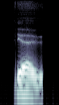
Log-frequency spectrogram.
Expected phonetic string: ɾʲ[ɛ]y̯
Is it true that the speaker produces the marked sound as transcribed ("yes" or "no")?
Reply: yes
